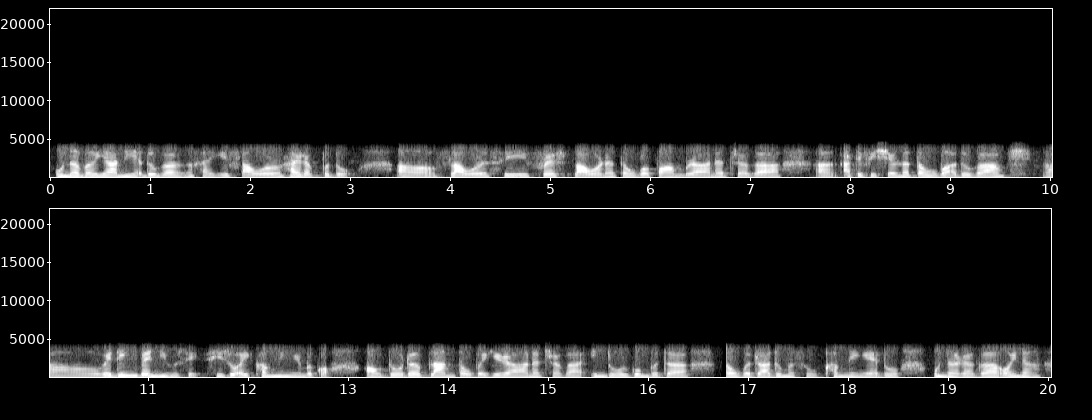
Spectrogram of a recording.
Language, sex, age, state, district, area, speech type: Manipuri, female, 45-60, Manipur, Imphal West, urban, conversation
